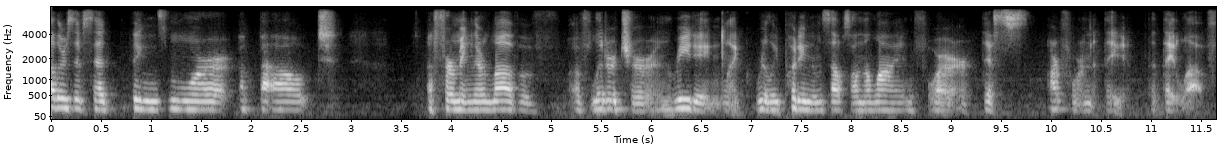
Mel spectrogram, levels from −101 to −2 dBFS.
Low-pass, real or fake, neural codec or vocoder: 7.2 kHz; real; none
